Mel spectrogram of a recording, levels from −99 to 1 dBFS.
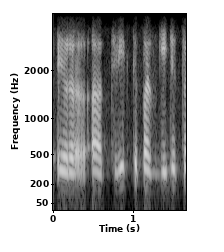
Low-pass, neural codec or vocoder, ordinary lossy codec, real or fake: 3.6 kHz; none; Opus, 16 kbps; real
